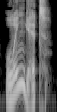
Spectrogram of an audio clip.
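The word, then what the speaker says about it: Tlingit: And again, Lingit is not pronounced with the T sound. There's a T in the front of the word.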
